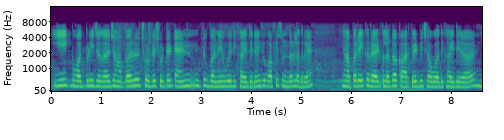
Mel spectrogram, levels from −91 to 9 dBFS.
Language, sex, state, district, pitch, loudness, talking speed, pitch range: Hindi, female, Goa, North and South Goa, 230 Hz, -16 LUFS, 250 wpm, 220-240 Hz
